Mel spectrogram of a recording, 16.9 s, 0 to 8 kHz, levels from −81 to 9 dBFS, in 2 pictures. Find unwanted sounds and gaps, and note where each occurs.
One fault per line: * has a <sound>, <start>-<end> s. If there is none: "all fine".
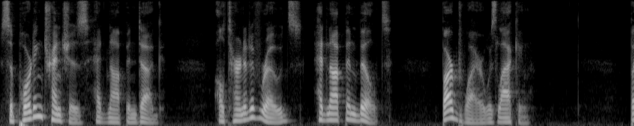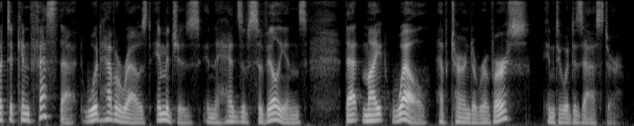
all fine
